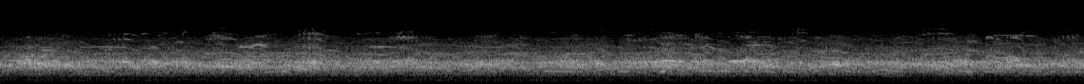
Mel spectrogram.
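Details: Huge flocks of common cranes at Lake Hornborga in early morning, just before sunrise, give their fanfare calls: a dense, continuous chorus of loud trumpeting and honking voices overlapping without pause, with no other sounds standing out.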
